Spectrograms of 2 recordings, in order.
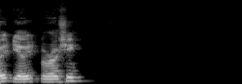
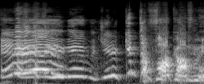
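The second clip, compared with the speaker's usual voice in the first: high, loud cartoon outburst, laughing; mock angry yell; 8 dB louder than usual. Retelling the fight with Vegeta, loud mock yell. Acts out Goten clinging to Vegeta.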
